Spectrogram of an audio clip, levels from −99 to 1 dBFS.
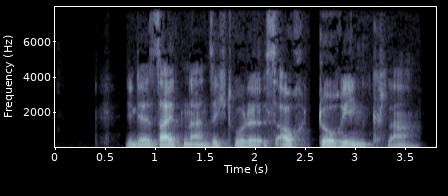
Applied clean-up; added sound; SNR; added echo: none; none; none; none.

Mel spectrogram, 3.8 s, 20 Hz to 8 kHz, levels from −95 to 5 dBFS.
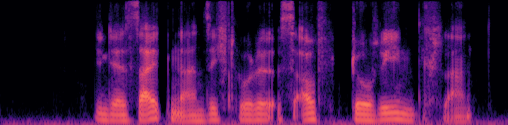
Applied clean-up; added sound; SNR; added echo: neural diffusion model UNIVERSE++.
